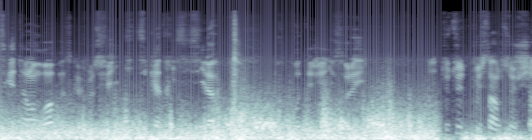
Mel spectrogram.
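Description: A man speaks with animation into a microphone outdoors.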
